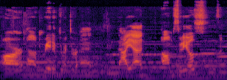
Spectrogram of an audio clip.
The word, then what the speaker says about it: Naiad: You currently are a creative director at Naiad Studios. Is that pronounced correctly? Yes, Naiad.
